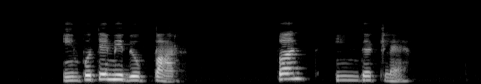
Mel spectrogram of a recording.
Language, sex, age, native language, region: Slovenian, female, 50-59, Slovenian, Gorica region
